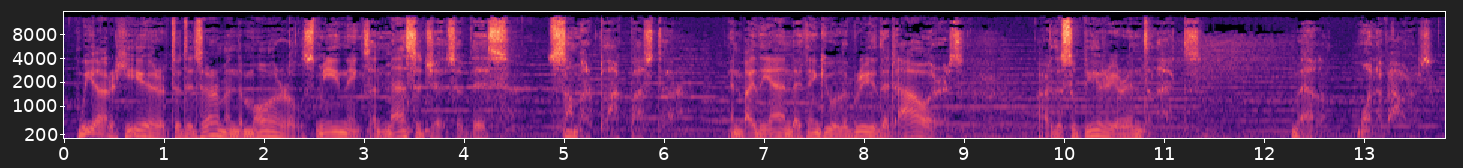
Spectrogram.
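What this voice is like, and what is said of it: Layered put-on accent imitation. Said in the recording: “your American imitating a Mexican imitating an Indian accent”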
